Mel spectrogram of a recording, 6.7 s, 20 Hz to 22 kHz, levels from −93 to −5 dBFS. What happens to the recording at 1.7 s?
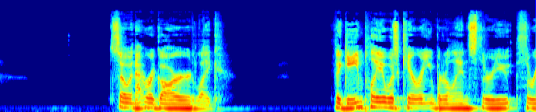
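Audio missing between chunks occurs at 1.70 s. The speech jumps abruptly forward, with roughly a tenth of a second gone and the two sides joined without any gap. The likely cause is a recorder or processor handling 2-second chunks and losing material at the changeover.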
